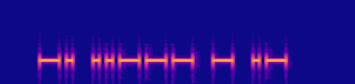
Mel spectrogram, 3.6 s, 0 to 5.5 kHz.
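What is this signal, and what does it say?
Morse code, heard as a keyed tone, about 18 wpm, 600 Hz. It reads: N2TA
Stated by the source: Morse call-sign practice at 18 wpm.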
